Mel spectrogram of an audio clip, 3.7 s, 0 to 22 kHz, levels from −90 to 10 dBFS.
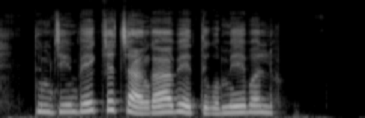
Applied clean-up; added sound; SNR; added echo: neural mask model Resemble Enhance denoiser.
